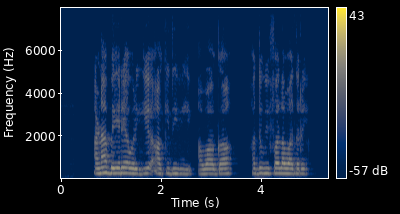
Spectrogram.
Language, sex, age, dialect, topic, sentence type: Kannada, female, 51-55, Central, banking, question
